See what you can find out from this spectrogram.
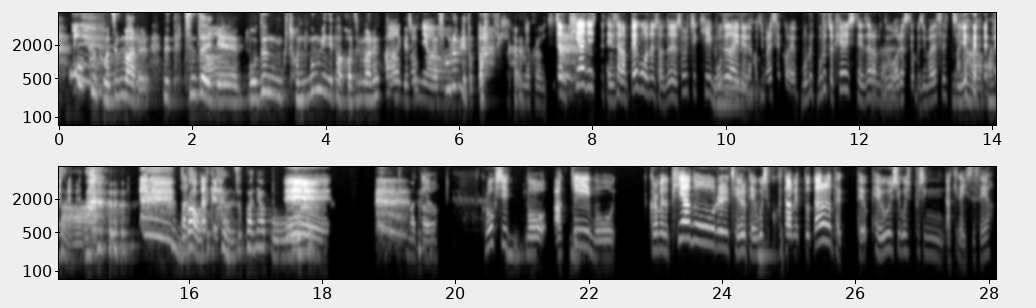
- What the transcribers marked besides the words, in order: laughing while speaking: "돋더라니까요"; tapping; laugh; laugh; distorted speech
- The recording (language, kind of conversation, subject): Korean, unstructured, 만약 모든 악기를 자유롭게 연주할 수 있다면, 어떤 곡을 가장 먼저 연주하고 싶으신가요?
